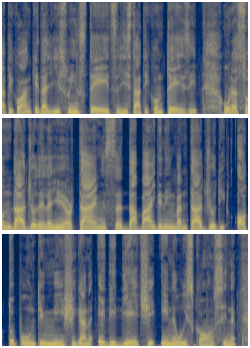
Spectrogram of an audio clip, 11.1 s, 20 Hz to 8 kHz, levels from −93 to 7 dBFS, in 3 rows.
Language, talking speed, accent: Italian, 145 wpm, native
